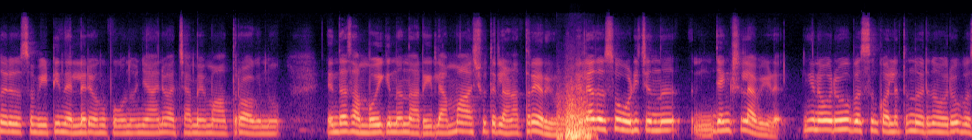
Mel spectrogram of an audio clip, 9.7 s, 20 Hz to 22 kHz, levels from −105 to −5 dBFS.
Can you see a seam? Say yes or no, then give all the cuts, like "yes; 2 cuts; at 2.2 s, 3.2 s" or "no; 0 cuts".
yes; 1 cut; at 5.7 s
